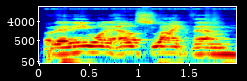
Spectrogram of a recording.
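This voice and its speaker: A man with a medium-pitched voice reads classical philosophy aloud. His delivery is deliberate and declamatory, setting phrases apart with emphatic pauses. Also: level tone, slight background noise. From United States. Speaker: reader, podcast host.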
